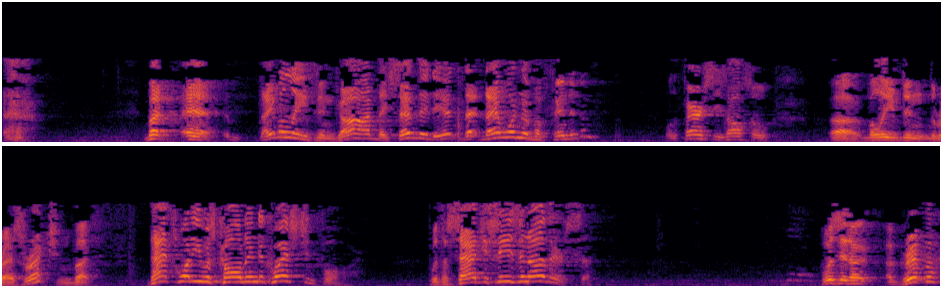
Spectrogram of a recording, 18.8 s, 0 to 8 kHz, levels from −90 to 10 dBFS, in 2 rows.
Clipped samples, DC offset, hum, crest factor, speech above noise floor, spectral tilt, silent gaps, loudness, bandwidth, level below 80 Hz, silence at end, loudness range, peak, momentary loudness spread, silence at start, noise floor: under 0.1%; under 0.1%; none; 20 dB; 41 dB; -8.5 dB/octave; none; -26 LUFS; 5 kHz; -66 dBFS; 0 s; 5 LU; -8 dBFS; 14 LU; 0 s; -67 dBFS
